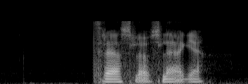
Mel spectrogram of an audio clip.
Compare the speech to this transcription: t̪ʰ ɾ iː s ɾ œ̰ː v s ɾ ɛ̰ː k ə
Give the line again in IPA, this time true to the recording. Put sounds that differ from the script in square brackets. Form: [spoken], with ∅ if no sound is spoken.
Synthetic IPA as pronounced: t̪ʰ ɾ [ɛː] s [l] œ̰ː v s [l] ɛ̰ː [ɡ] ə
